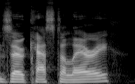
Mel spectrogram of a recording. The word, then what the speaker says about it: Enzo Castellari: Enzo Castellari.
